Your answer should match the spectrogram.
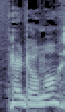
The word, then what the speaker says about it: Perdomo: And then on the 16th, Beehive Cigar is having their Perdomo.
